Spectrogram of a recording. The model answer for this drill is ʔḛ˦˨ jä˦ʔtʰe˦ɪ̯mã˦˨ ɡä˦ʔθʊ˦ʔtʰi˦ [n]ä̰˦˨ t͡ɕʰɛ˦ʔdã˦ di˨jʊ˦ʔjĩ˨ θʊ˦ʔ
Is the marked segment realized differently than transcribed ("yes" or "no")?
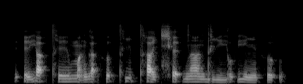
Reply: yes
